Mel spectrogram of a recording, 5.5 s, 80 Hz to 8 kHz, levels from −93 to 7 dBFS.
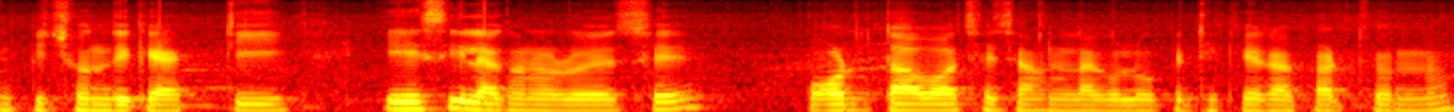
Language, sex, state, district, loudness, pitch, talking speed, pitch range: Bengali, male, Chhattisgarh, Raipur, -20 LUFS, 120 Hz, 130 wpm, 115-125 Hz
